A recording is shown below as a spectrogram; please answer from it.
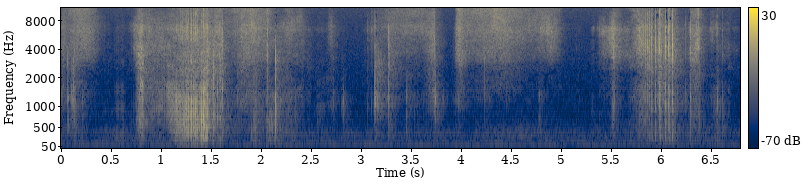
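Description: A hand lifts and flips the thin, glossy paper pages of a lifestyle magazine lying open, making crisp rustling swishes and soft flapping. The loudest page turn comes early, with quieter papery flicks and crinkles following and another swish near the end.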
